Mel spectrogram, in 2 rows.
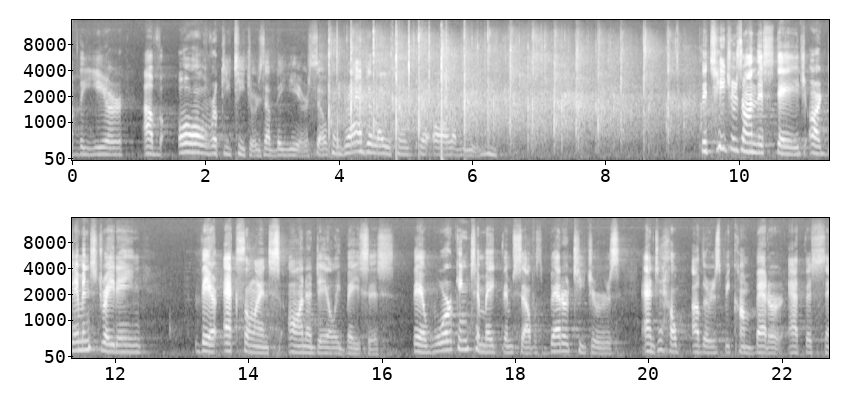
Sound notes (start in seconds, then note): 3.8 sound of applause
